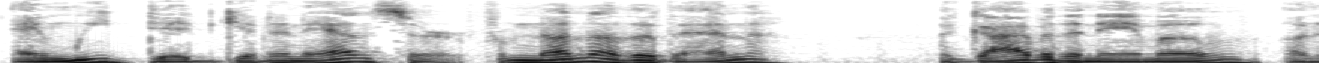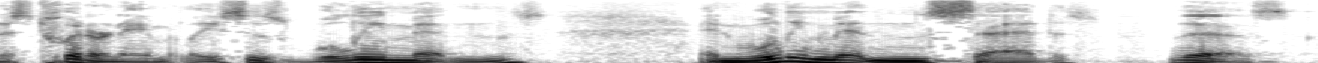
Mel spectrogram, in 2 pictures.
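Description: A man's voice: on the low side, animated, normal speed, dark tone, breathy edge. A man hosting a podcast in casual chat, rambling along in a jokey way. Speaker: podcast host.

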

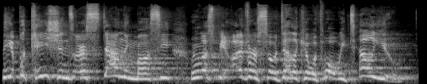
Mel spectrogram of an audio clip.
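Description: An eccentric doctor of science, acted by a performer, excitable and pedantic. The voice is high, bright and gravelly. Lines are declaimed like old radio comedy, live in a roomy space. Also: quick pace. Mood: excited. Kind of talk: live old-time radio sketch acting. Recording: roomy live stage sound.

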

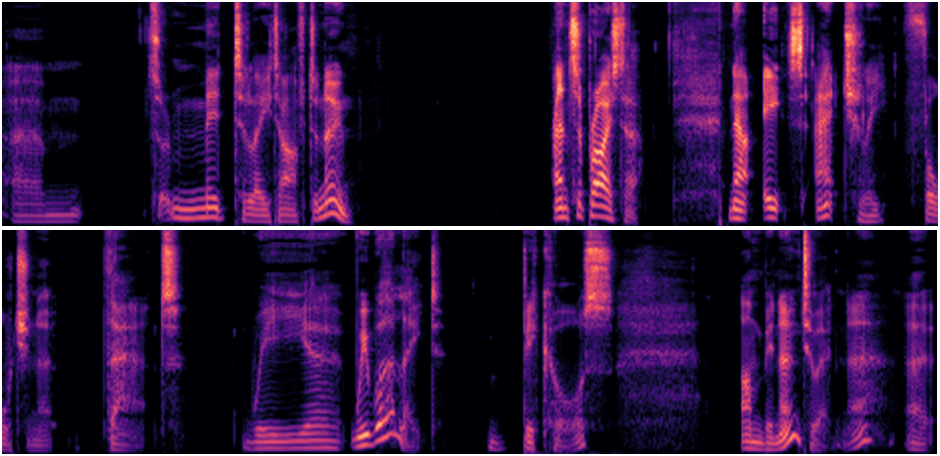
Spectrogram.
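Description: A hoarse man in his sixties, hosting a podcast and telling a rambling personal story with many repeated words. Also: sits low, no echo, studio quality. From England. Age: 60s. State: hoarse, croaky voice. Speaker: podcast host. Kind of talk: casual anecdotal monologue.

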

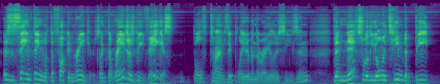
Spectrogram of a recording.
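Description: A man's voice: high voice, fast talker. A man in a casual sports debate, talking emphatically and repeating himself, with swearing. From Queens, New York. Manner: animated, emphatic, repetitive, profane. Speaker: sports podcast co-host.

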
